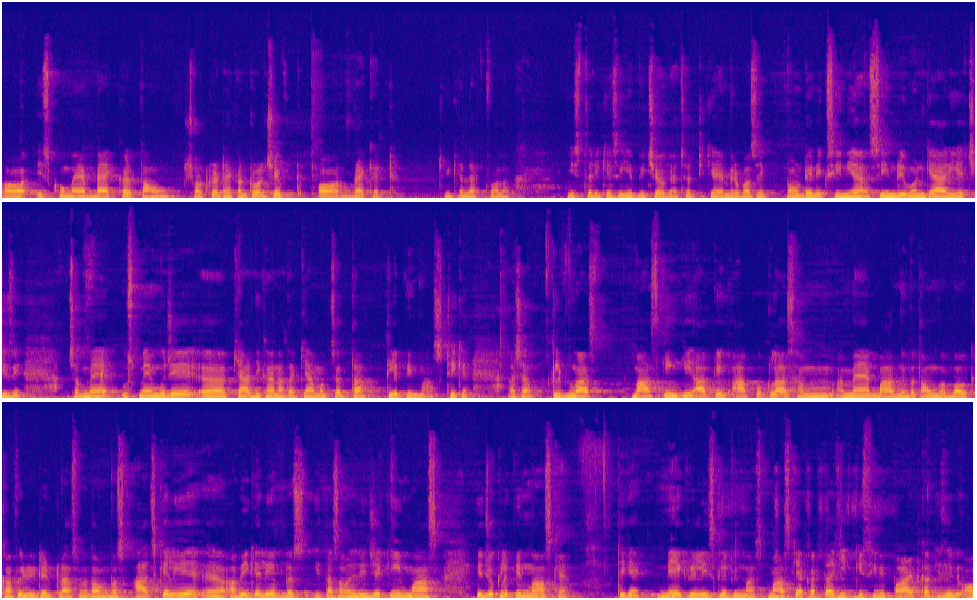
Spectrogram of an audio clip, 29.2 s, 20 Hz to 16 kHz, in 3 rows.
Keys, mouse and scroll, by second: 3.1 ctrl+shift+[, 5.6 click, 11.5 click.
